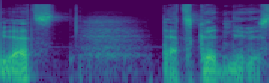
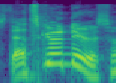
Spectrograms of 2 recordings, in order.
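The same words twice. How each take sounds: First: Whispered that's good news; relieved whisper; whispered relief. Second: Higher, louder that's good news; higher, louder relief; relieved cheer. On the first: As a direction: breathe it out in relief under your breath. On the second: Repeat relief. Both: Real, not acted.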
